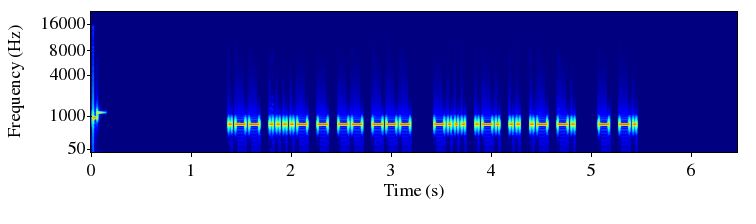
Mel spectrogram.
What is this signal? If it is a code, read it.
Morse code, heard as a keyed tone, about 36 wpm, 700 Hz. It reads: W4TMO BRIAN TN
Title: K1USN SST QSO Practice - 35wpm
